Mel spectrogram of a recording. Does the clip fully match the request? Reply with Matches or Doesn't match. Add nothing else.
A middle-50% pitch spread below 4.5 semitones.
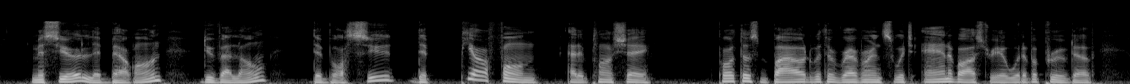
Matches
